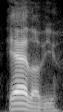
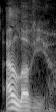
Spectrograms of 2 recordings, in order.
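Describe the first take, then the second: First: Offhand "Yeah" before "I love you"; insincere. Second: Lower, falling "I love you"; sincere. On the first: Instructor showing the less convincing way, insincere. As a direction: toss it out without meaning it. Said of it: "more sincere that sounds than". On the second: Instructor showing how love should sound, sincere. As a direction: say it low, as if you mean it. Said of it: "how more sincere that sounds". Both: Shown as a demonstration.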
